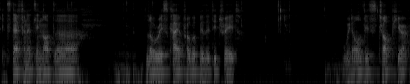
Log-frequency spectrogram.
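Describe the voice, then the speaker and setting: A man at home giving live trading commentary, thinking aloud as he watches the charts and chats with his viewers, on a quiet built-in computer mic. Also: rumbling low, completely flat delivery, slow, long pauses, muffled recording. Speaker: day trading streamer.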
